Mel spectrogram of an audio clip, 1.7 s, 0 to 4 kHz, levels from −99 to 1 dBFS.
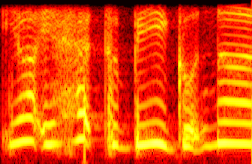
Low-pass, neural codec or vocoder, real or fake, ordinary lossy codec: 3.6 kHz; none; real; none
